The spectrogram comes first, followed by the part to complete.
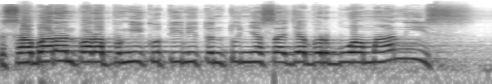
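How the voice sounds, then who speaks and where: A man's voice: very high-pitched, level tone, normal speed. A man preaching a sermon in a church, talking directly to the congregation and telling a story with vivid voices. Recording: echoey church hall.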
